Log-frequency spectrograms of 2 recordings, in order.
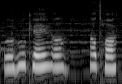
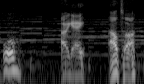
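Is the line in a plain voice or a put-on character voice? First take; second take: put-on; plain. First: It is said in a put-on character voice. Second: It is said in the speaker's plain voice. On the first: The speaker calls it right. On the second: The speaker calls it wrong.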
